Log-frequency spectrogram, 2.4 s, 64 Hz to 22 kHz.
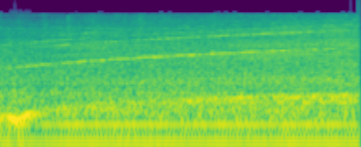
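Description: Jet engine of a two-seat Mirage 2000 fighter starting up: a loud, steady roar with a low hum underneath and thin whining tones that climb slowly in pitch throughout.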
